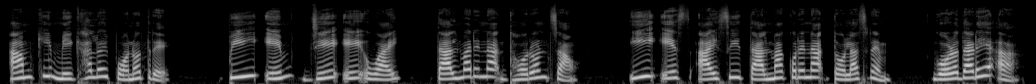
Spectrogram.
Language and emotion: Santali, neutral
